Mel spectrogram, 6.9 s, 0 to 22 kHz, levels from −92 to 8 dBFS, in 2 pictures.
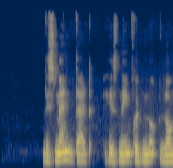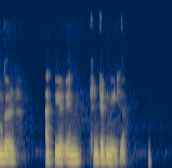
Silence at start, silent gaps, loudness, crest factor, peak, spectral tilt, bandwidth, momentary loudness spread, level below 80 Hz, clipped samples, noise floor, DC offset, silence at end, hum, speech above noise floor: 0.85 s; none; -21 LUFS; 20 dB; -2 dBFS; -5.5 dB/octave; 16.5 kHz; 16 LU; -66 dBFS; under 0.1%; -77 dBFS; under 0.1%; 0.45 s; none; 58 dB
